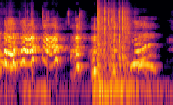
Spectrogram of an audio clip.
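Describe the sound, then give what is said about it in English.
Voices talk, then a brief clatter of dice tumbling across a hard surface lasts about half a second before the voices continue. “The dice took pity.”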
